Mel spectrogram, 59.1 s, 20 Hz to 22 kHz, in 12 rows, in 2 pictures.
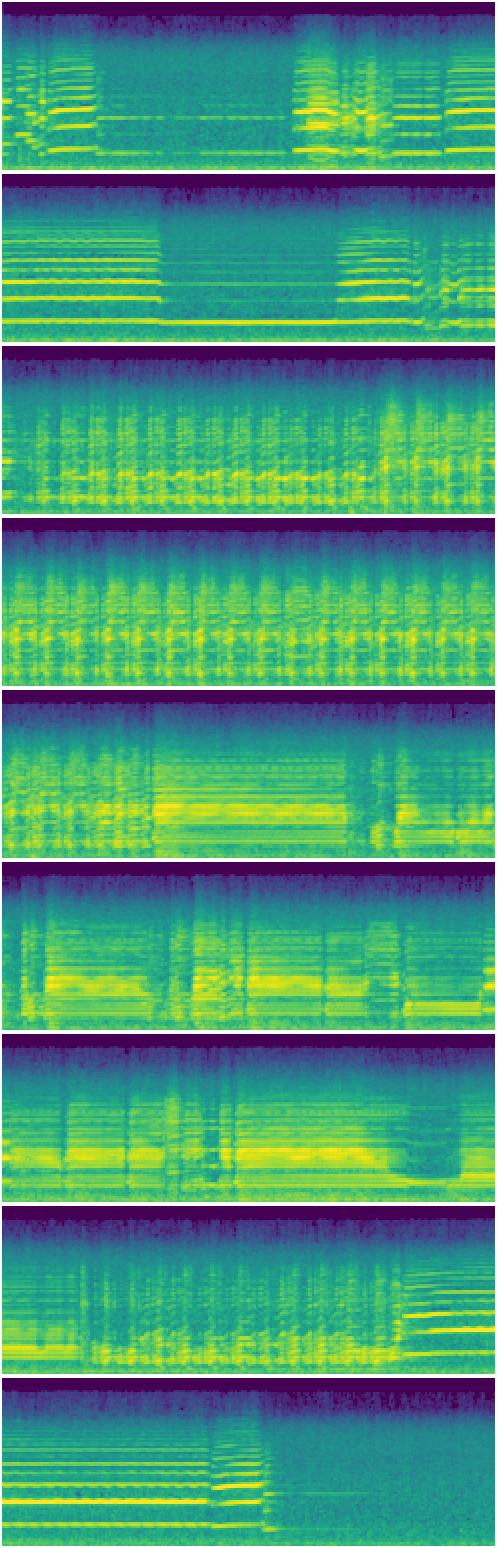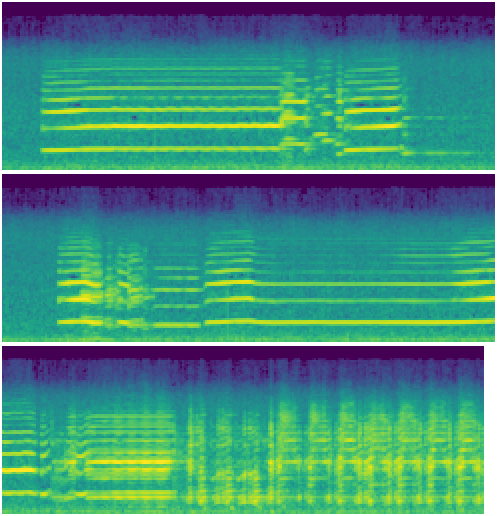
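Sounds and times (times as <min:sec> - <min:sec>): blues harmonica chords: 0:00.0 - 0:43.8, 0:44.6 - 0:59.0.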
